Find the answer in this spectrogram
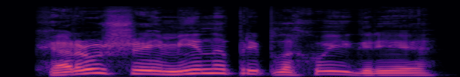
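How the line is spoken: Glum statement. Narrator (Russian): уныло констатировала

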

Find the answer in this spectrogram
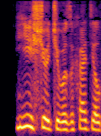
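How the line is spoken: Scornful snort. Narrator (Russian): фыркнул стриженный

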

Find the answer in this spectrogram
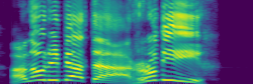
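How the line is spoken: Thin shrill shout. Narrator (Russian): тонким, визгливым голосом закричал

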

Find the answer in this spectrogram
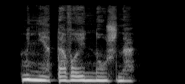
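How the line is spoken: Whisper. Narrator (Russian): прошептала

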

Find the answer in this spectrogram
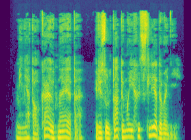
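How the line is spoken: Tense whisper. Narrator (Russian): сказал Поттерли напряженным шепотом

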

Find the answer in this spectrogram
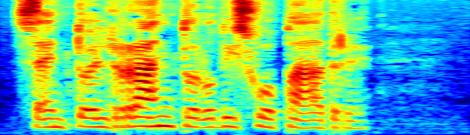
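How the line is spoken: Irritated tone. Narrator (Italian): disse in tono stizzito

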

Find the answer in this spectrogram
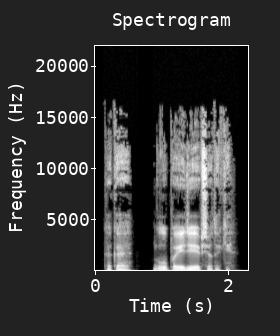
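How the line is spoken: Sighing young man. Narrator (Russian): вздохнул юноша

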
